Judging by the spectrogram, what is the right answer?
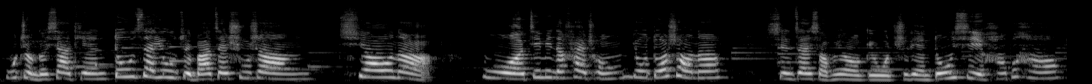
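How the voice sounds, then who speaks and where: A woman's voice: high-pitched, unhurried, voice pushed up. A woman voicing a hungry spotted woodpecker that boasts of its work while asking for food. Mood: boastful. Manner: loud, boastful pleading.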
